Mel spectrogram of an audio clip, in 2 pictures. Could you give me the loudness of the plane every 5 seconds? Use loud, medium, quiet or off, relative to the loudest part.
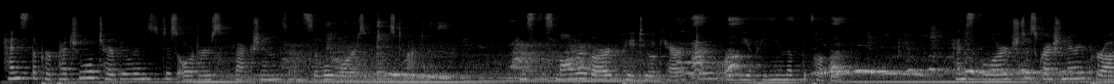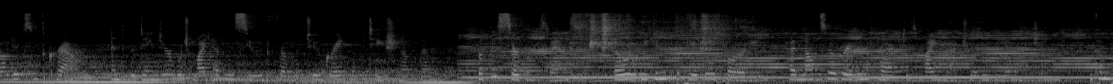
medium, medium, medium, loud, loud.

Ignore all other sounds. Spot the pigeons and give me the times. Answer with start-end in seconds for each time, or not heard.
3.2-4.6, 8.1-10.3, 16.8-18.7.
